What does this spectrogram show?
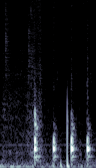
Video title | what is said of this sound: Bass Hack: Center Channel "Knock Test" (Mounting Surface, Not Cabinet) | you still have some some sound coming out of it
